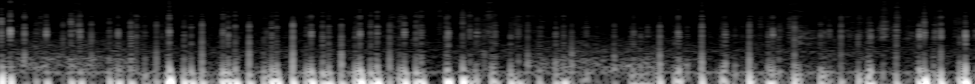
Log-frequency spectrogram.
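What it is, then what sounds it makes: Dense foam block. Fingertips tap and scratch across a hand-sized solid block of dense black foam held close to the mic. The result is a rapid, uneven stream of soft, muffled, low thuds that die away almost instantly, with only a faint scratchy rustle above them.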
